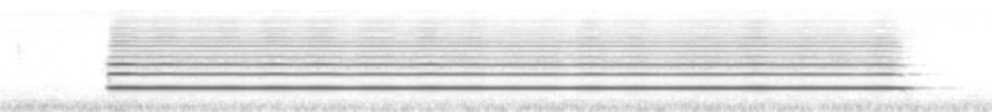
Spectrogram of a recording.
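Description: A recorder holds a single steady note G, fingered with the thumb and top three holes, sounding clear and sustained for about four seconds before stopping cleanly.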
